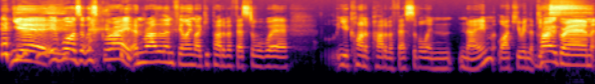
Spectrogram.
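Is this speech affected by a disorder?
No.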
